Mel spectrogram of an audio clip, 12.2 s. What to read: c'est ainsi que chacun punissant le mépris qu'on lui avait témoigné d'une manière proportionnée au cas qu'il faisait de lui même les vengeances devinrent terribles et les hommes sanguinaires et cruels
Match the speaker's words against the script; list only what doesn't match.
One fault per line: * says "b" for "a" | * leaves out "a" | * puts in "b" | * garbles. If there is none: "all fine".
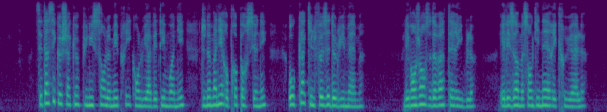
all fine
